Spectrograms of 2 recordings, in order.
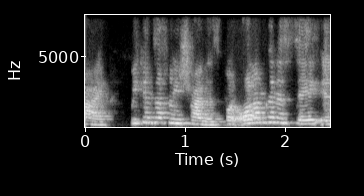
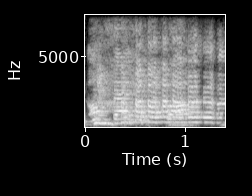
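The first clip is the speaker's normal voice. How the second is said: "Unbag it" shouted higher and louder; loud emphatic repeat; 5 semitones higher, 6 dB louder, much slower than usual. Real, not acted. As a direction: push "Unbag it" out loud and high.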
